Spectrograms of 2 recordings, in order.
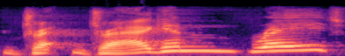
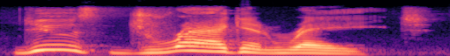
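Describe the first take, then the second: First: "Dra-, Dragon Rage?" stammered, higher and rising; stunned disbelief. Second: Said in the usual way. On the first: Retold or imitated. Onlookers gasping at Iris's choice of attack, disbelieving. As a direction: stumble on "Dragon Rage" as if you can't believe it. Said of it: "everyone around is like". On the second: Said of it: "And she's like".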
